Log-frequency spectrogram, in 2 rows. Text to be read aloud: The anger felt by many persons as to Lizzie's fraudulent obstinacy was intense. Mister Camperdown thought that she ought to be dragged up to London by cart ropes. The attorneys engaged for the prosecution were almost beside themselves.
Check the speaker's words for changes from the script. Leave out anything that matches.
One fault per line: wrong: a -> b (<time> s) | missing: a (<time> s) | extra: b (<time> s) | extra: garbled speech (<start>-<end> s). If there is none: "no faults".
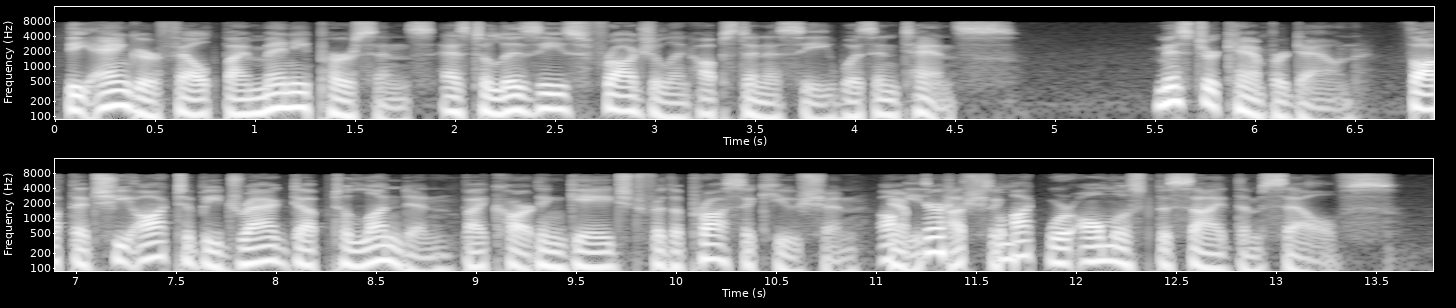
missing: ropes The attorneys (9.3 s)
extra: garbled speech (11.0-11.8 s)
